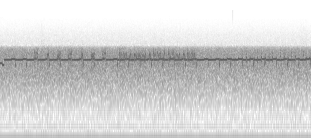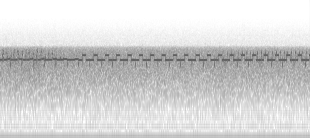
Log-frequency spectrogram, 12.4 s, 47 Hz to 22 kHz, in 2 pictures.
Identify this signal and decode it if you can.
SSTV (slow-scan television), Martin 2.
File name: sstv / M2-VK3MCG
